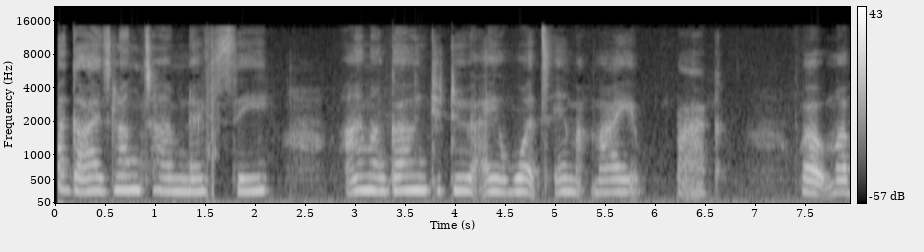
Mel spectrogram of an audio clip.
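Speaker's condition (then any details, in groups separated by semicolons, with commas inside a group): Cerebral palsy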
